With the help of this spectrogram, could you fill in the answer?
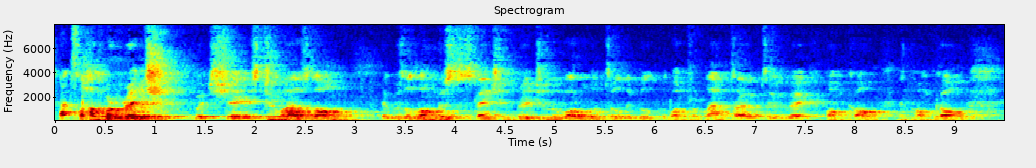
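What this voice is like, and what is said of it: Scottish accent. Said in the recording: “my accent's Scottish”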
